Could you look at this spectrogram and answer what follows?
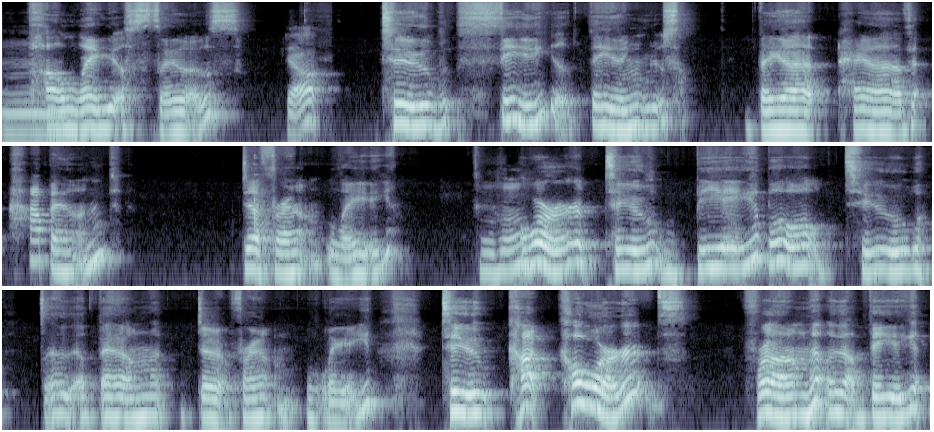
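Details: Vocal tremor in a woman; it is said to have developed after decades of narcissistic abuse and trauma beginning at age five, and she describes it as physically manifesting in her body and nervous system.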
